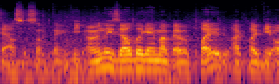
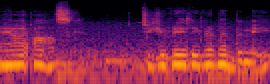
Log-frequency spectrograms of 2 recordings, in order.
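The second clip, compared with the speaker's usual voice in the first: very high, soft, put-on British girl voice; 10 semitones higher, 5 dB quieter than usual. Repeating a line to show how it sounded, british girl voice. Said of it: "that's almost exactly how it sounded".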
